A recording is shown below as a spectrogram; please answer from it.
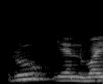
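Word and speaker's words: Roux-en-Y: Here x is silent when you pronounce it this must pronounce it as ru n y method.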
